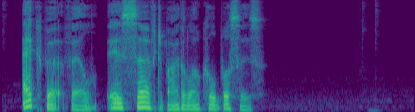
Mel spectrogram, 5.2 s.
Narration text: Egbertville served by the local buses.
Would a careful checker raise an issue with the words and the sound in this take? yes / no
yes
